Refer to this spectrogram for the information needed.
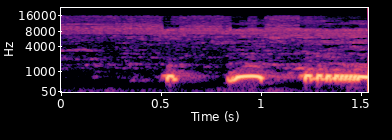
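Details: Spotted dove, a call used to lure wild birds. A short clipped note, then a bowed coo, then a long, loud, rolling purr, in a brief fragment with a quiet background.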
